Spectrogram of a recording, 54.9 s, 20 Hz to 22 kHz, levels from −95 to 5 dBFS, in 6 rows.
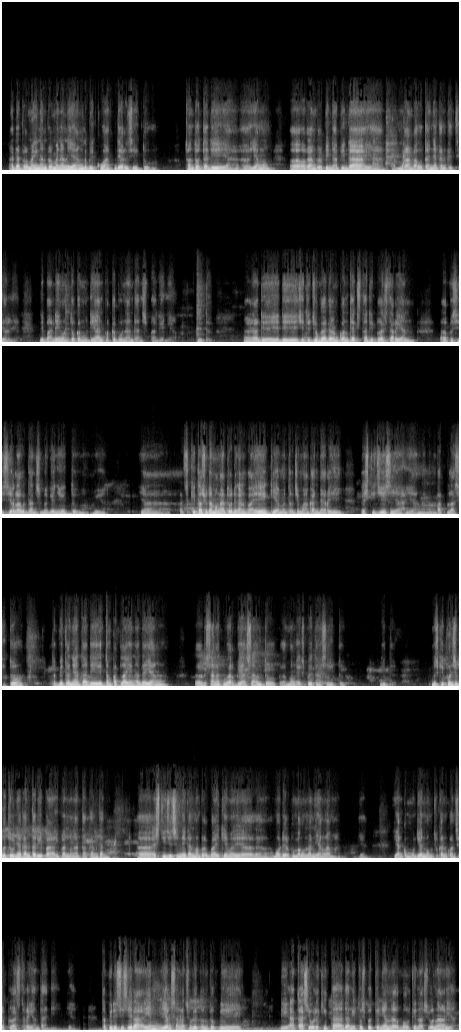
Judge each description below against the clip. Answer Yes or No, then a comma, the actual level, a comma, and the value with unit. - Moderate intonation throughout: Yes, average, 3.6 semitones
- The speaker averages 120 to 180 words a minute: Yes, average, 125 wpm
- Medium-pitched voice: No, low, 125 Hz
